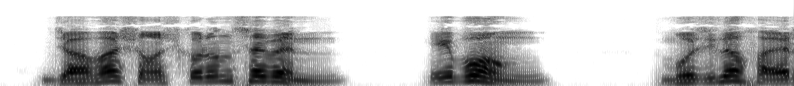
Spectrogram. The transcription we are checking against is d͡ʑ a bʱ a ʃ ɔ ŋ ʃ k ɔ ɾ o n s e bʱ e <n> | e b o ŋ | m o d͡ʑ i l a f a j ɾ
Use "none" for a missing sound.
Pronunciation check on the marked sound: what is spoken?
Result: n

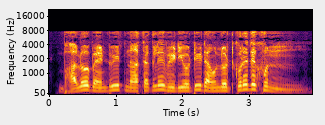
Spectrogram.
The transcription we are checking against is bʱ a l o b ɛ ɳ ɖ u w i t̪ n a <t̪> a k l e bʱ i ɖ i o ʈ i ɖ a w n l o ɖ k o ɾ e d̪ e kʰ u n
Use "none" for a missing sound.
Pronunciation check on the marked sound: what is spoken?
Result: t̪ʰ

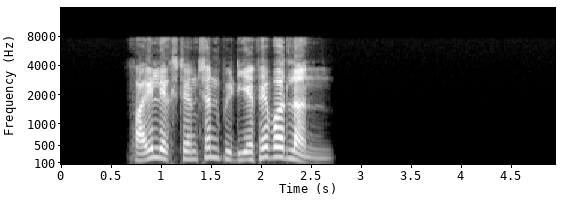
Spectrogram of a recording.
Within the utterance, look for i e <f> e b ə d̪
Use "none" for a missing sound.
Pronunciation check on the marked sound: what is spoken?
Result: f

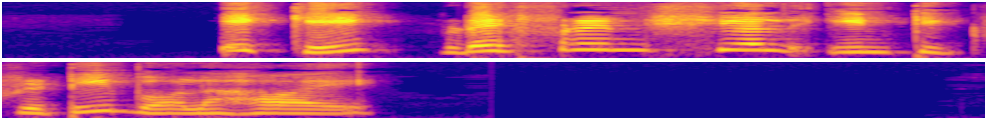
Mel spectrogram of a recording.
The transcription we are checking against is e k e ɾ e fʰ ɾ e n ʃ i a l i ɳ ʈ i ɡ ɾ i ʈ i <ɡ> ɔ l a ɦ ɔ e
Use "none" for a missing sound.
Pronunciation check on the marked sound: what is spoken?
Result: b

